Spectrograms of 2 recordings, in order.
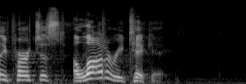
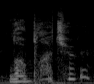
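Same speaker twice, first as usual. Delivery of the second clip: incredulous judge; 3 semitones higher, 13 dB quieter than usual. Retold or imitated. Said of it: "you could tell he was thinking".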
